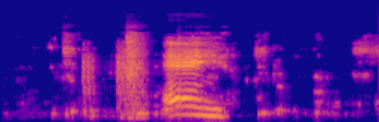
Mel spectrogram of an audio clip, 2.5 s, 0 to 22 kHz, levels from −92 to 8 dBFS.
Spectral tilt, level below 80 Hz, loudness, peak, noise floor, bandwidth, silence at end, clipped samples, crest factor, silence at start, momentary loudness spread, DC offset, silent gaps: -1.5 dB/octave; -70 dBFS; -17 LUFS; 0 dBFS; -41 dBFS; 10 kHz; 0.05 s; under 0.1%; 22 dB; 0.4 s; 24 LU; under 0.1%; none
